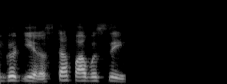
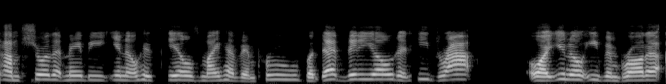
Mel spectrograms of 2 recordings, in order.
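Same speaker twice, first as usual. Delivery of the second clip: ordinary delivery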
